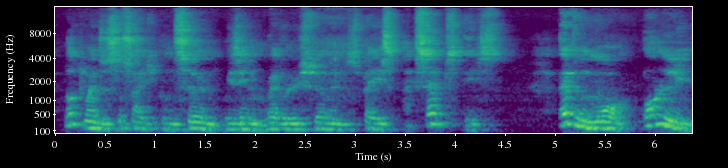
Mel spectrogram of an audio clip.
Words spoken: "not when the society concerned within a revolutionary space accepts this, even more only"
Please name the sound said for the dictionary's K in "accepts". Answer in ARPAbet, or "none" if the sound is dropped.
K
